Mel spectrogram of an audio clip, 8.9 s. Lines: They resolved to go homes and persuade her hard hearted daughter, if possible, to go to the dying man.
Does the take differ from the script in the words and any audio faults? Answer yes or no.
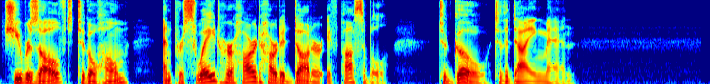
yes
